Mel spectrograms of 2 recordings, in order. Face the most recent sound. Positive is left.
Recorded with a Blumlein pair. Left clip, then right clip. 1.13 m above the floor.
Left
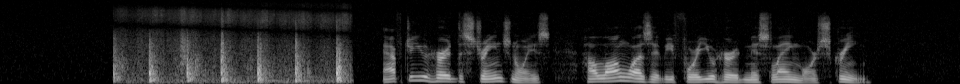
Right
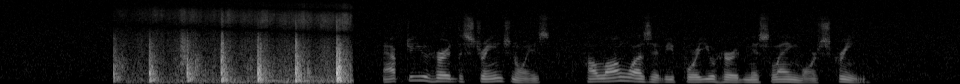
turn(degrees=35)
